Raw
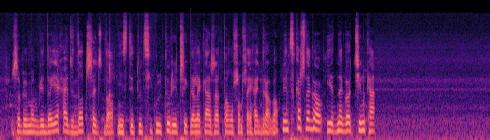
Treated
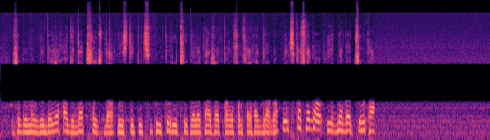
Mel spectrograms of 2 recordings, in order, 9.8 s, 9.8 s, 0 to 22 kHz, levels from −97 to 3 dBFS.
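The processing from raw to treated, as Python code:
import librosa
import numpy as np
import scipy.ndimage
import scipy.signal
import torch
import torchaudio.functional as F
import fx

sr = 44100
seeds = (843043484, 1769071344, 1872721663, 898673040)

p1 = scipy.signal.sosfilt(scipy.signal.butter(2, 52.0, 'highpass', fs=sr, output='sos'), x)
p2 = fx.tilt_shelf(p1, sr, db=-3.0, hz=800.0)
p3 = p2 + 0.63 * np.pad(p2, (int(7.0 * sr / 1000.0), 0))[:len(p2)]
p4 = fx.level_steps(p3, sr, step_db=13)
p5 = p3 + F.gain(torch.from_numpy(p4), -0.5).numpy()
p6 = 10.0 ** (-6.5 / 20.0) * np.tanh(p5 / 10.0 ** (-6.5 / 20.0))
y = fx.brickwall_bandstop(p6, sr, low_hz=1100.0, high_hz=4000.0)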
